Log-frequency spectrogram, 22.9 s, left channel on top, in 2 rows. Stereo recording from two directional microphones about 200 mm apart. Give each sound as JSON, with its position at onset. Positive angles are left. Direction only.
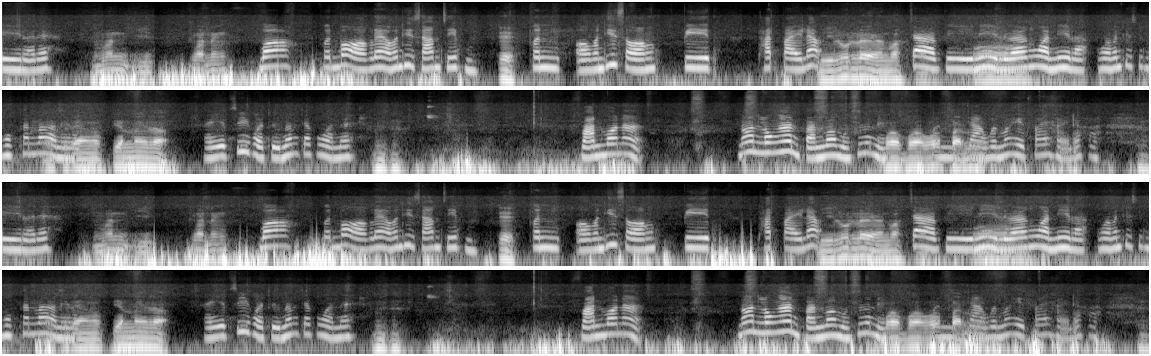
{"t": 0.0, "sound": "speech", "side_deg": 0}
{"t": 0.9, "sound": "sizzle", "side_deg": -5}
{"t": 1.9, "sound": "speech", "side_deg": -5}
{"t": 3.2, "sound": "speech", "side_deg": 15}
{"t": 5.0, "sound": "speech", "side_deg": -5}
{"t": 5.3, "sound": "speech", "side_deg": 10}
{"t": 8.2, "sound": "speech", "side_deg": -5}
{"t": 17.2, "sound": "speech", "side_deg": 10}
{"t": 18.9, "sound": "speech", "side_deg": 0}
{"t": 21.1, "sound": "speech", "side_deg": 15}
{"t": 22.1, "sound": "speech", "side_deg": 10}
